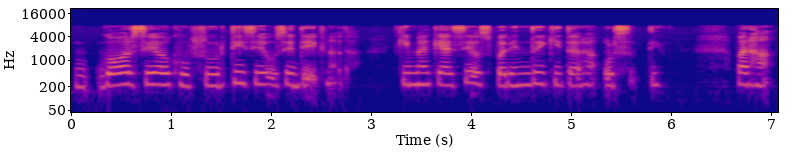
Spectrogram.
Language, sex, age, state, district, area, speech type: Urdu, female, 18-30, Uttar Pradesh, Ghaziabad, urban, spontaneous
